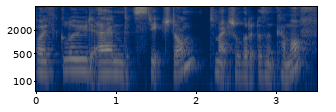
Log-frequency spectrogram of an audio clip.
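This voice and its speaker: A woman speaks at a fairly low pitch and a fairly slow pace, with ordinary pitch variation. The recording is very clean, with a silent background. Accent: Australian. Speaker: craft artist. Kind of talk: product showcase. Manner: casual with frequent fillers.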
